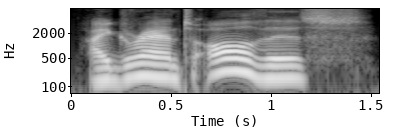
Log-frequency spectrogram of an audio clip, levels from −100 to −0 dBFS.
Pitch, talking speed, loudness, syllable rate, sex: 175 Hz, 155 wpm, -15 LUFS, 3.0 syllables/s, male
